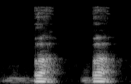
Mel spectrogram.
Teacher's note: B is a plosive, vibrating labial lip sound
